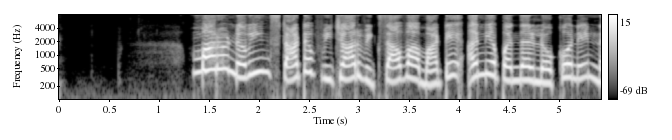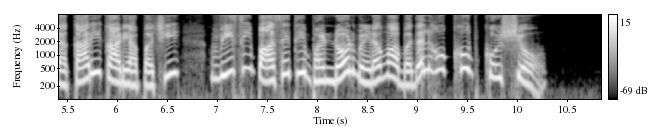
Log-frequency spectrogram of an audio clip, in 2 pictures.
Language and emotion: Gujarati, happy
